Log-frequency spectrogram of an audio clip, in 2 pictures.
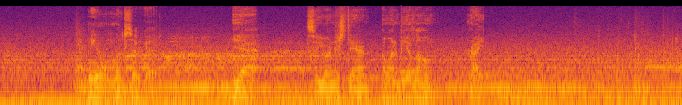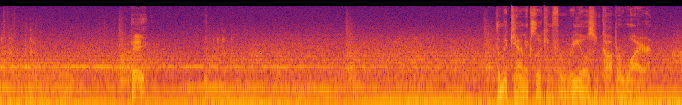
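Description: A man speaks calmly in a low voice, close by.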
